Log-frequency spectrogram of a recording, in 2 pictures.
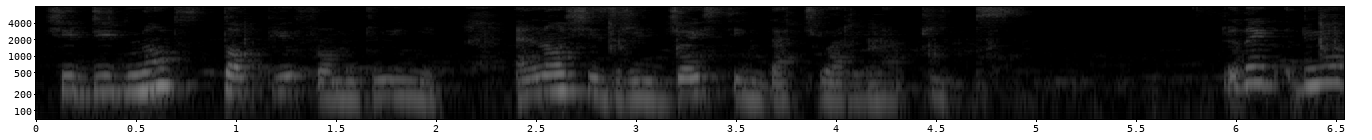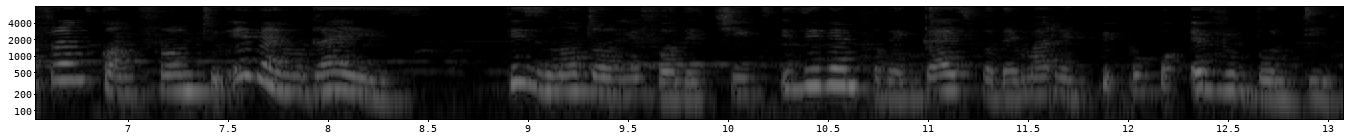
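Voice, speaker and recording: A woman's voice: medium pitch, animated, normal speed, mellow, roomy sound, a little hiss or hum. A young woman talking straight to her viewers, earnestly asking question after question and repeating her points for emphasis. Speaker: vlogger. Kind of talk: casual advice monologue.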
